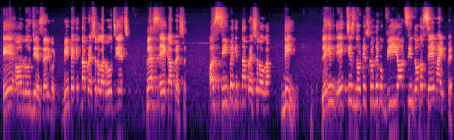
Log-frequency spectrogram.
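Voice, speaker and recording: A man's voice: sits high, normal speed, bright, forceful tone, low-quality recording. A male physics teacher giving a classroom lecture, constantly asking the students questions and answering them himself, with English terms mixed into his explanation.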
